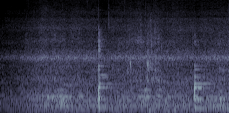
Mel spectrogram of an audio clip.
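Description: A spoon stirring an eggplant stew in a pot, a soft continuous wet churning with two distinct scraping knocks against the pot, close by.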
